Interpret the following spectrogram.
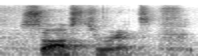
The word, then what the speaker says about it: Saustourettes: It's sauce like spaghetti and Tourette's like the syndrome. Sauce Tourette's.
